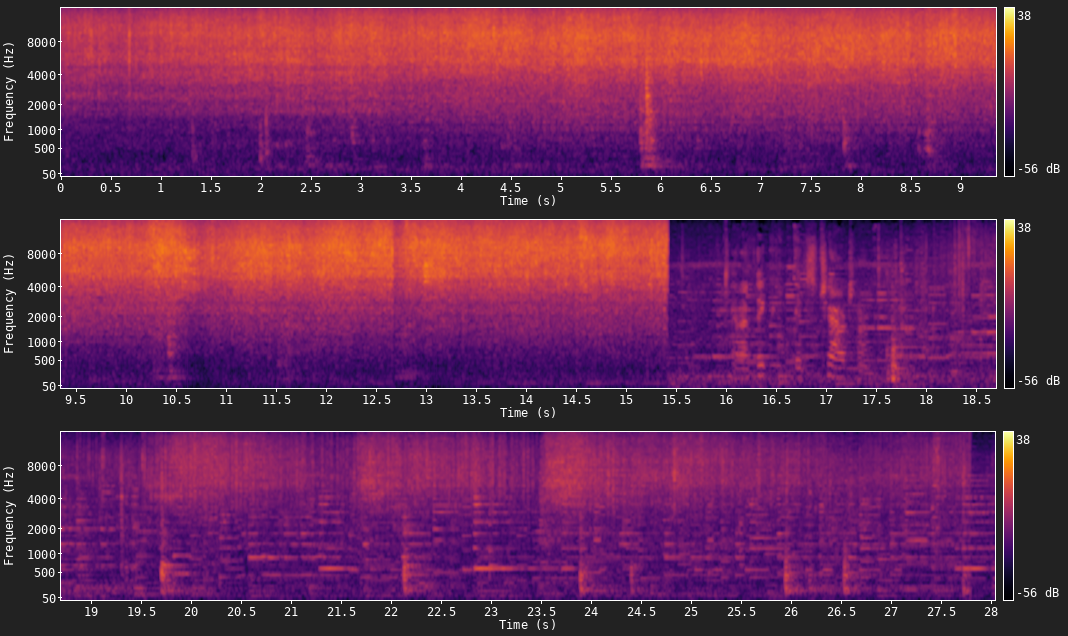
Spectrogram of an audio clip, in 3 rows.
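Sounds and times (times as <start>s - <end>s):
meat sizzling on a grill: 0.0s - 15.4s, 18.0s - 28.0s
metal tongs clicking on grate: 5.8s - 6.4s, 21.7s - 26.9s.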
